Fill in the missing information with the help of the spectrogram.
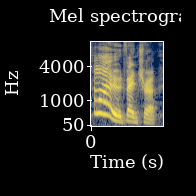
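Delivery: loud, cheery NPC hello; mock quest giver calling out a welcome; quest giver greeting. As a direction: hail the adventurer like a game NPC. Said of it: "a little thing ... goes".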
